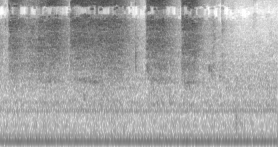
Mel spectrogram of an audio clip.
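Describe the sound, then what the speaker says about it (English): Vegetable cooking spray spritzed onto a muffin tin, a close, continuous pressurized hiss lasting a few seconds with slight pulses in intensity, no talking. "we're going to spritz our muffin tin"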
